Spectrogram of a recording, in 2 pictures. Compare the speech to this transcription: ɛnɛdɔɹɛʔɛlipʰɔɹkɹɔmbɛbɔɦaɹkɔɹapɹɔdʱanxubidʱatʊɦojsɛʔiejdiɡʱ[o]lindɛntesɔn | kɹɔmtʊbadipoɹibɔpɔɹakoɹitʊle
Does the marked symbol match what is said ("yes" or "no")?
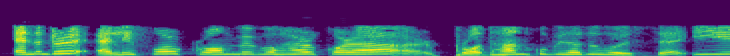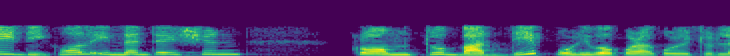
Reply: no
